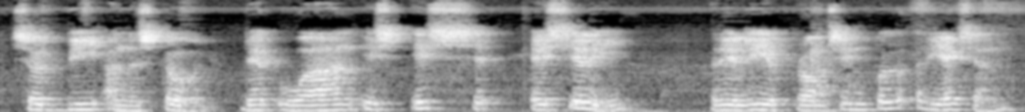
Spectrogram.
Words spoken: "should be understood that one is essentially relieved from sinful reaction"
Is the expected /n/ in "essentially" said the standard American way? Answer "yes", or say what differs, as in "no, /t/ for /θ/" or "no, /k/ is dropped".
no, /n/ is dropped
